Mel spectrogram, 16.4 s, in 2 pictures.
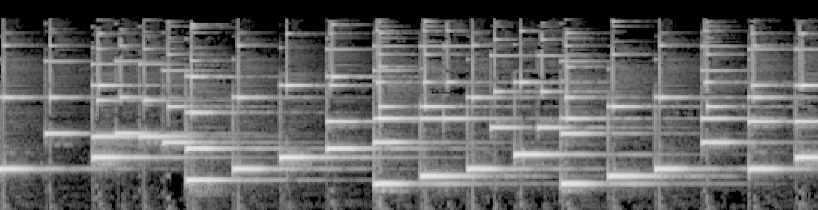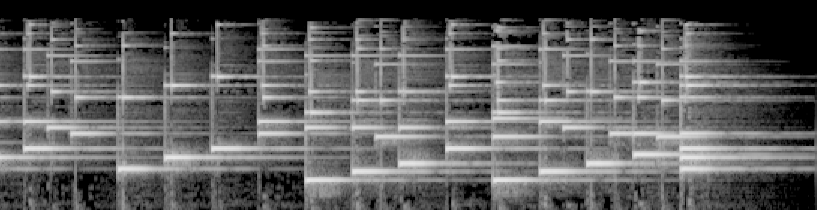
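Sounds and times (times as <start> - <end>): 
Yunsheng custom tune music box: 0.0 - 16.3.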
